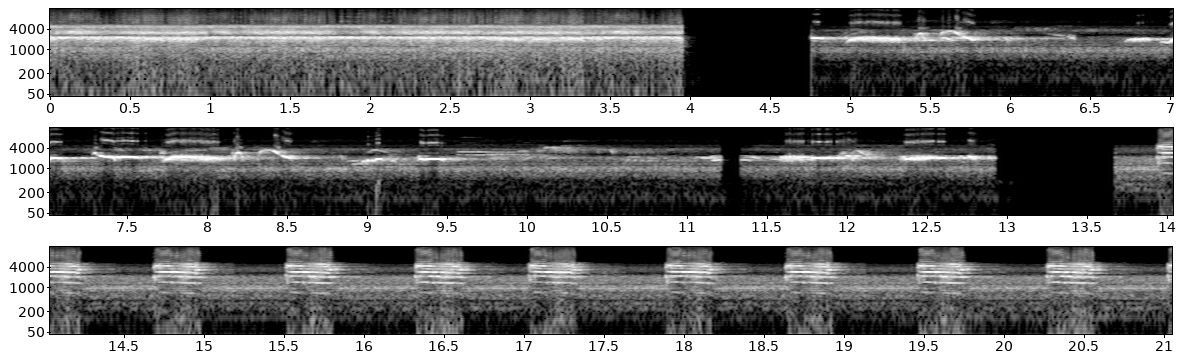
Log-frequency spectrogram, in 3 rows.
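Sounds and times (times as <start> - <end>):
blackbird singing: 4.8 - 13.0
blue jay harsh calls: 4.8 - 13.0, 14.0 - 20.8.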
